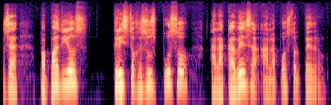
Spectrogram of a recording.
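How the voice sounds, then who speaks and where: A man with a Mexican accent preaching a sermon, emphatic, slowing down and swinging his pitch to stress points. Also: lively intonation, dry recording, studio quality. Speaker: pastor.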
